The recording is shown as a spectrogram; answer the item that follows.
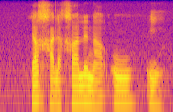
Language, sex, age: Northern Sotho, male, 20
